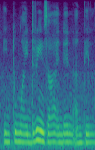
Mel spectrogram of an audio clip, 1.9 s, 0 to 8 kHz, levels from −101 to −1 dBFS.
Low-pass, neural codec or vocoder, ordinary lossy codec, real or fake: none; none; none; real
